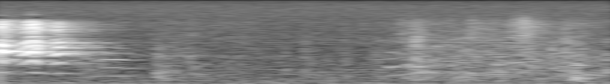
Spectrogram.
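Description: A young girl's high-pitched, laughing squeal that stops about a quarter second in, followed by a quiet stretch.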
